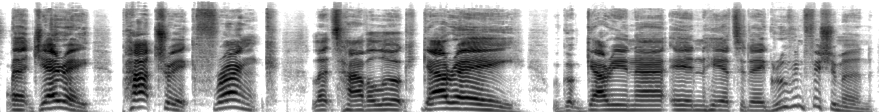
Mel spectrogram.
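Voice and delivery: ordinary talk, nothing marked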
